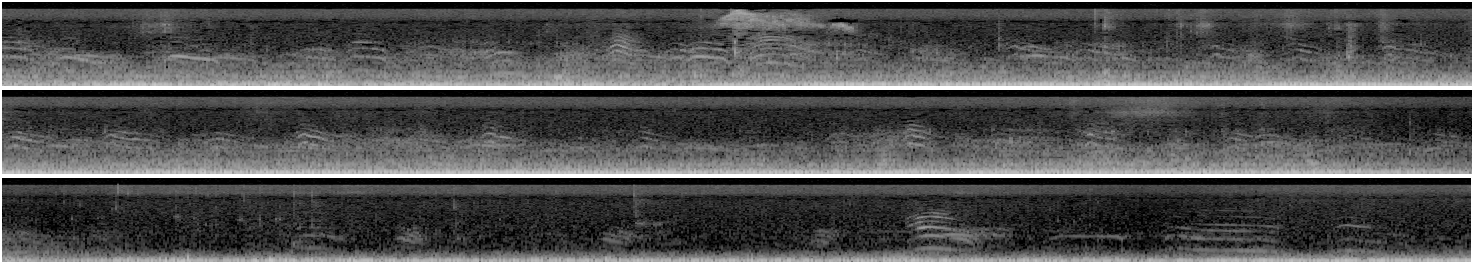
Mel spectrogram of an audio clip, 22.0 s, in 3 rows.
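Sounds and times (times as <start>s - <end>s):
birds calling: 0.0s - 15.0s
steady low rumble: 0.0s - 22.0s.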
